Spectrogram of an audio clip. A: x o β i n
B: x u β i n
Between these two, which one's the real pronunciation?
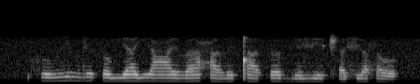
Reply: B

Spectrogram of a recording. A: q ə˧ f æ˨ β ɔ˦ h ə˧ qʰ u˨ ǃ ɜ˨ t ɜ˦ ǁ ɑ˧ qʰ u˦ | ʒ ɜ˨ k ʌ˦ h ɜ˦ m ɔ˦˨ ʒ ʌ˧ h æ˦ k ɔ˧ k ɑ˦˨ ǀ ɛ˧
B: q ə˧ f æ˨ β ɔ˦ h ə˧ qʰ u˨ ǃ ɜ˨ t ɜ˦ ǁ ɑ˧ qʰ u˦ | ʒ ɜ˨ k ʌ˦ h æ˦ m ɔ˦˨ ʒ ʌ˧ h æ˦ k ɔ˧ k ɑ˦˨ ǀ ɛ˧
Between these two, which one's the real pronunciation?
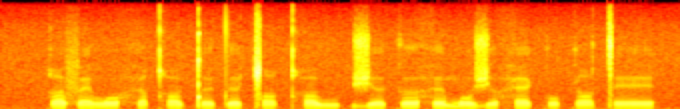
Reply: A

